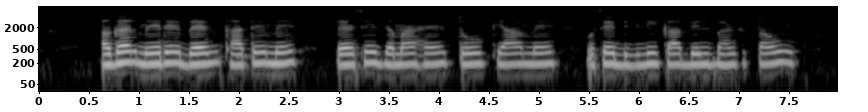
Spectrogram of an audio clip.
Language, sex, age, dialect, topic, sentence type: Hindi, male, 18-24, Marwari Dhudhari, banking, question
